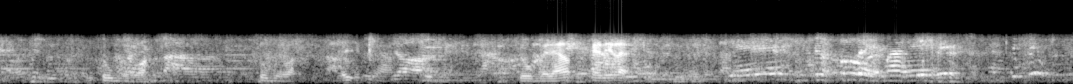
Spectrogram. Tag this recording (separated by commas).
Musical instrument, Music, Acoustic guitar, Plucked string instrument, Speech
